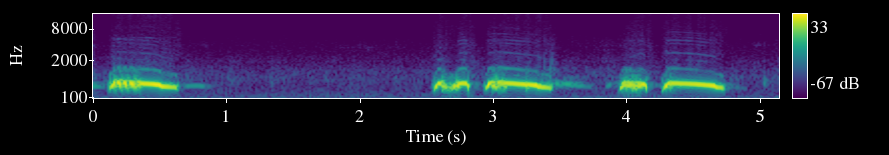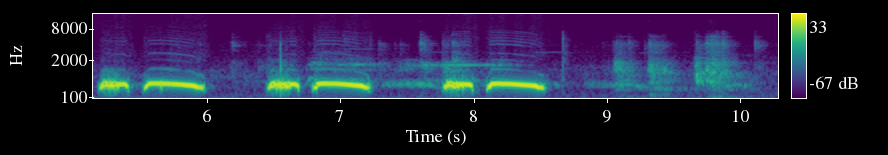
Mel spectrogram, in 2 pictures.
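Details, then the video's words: Spotted dove coo used for training decoy birds: a lone mellow note, then a steady run of six two-part coos about a second apart, ending in a short scratchy rustle. "tiếng chim cu gáy thúc gù, chim cu gáy kích bổi và luyện mồi nhanh gáy nhất hiện nay"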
